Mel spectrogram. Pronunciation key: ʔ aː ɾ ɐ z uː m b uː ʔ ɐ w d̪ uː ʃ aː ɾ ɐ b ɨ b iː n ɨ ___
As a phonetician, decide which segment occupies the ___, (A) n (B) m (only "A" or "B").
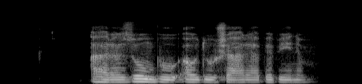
B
